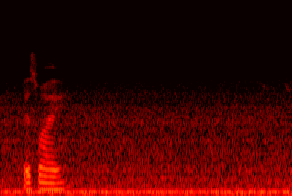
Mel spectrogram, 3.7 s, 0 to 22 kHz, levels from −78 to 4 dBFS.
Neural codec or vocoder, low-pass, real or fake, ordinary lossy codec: none; 7.2 kHz; real; Opus, 64 kbps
